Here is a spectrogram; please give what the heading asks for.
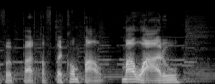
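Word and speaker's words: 回る: Mawaru. Actually, mawaru unaccented as well.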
